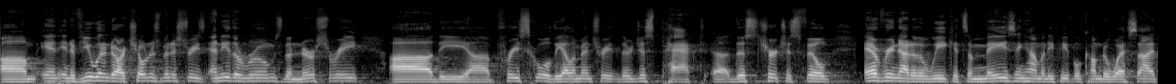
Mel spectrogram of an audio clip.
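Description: Against a quiet background, the speech runs at a very fast pace with fairly even intonation. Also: man. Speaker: pastor. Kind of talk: sermon. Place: church.

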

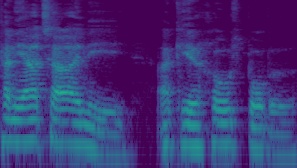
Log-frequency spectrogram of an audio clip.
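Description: In a Welsh accent, a man speaks very slowly at a medium pitch, his dark, mellow tone somewhat breathy and solemn, against a quiet background with audible room echo. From Wales. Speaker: church service leader. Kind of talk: morning prayer service, bilingual Welsh-English, with intercessory prayer. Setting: online church service, livestream. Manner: fervent, solemn and earnest, with slow, measured, devout intonation. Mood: calm, solemn. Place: home room. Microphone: webcam.

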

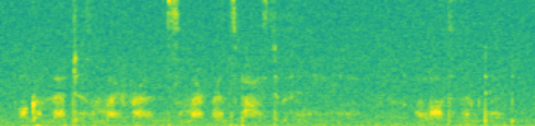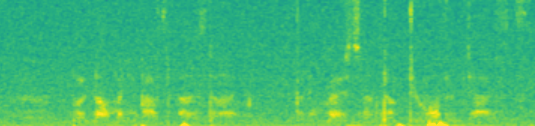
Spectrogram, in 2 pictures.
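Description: Whispering at a very fast pace, a woman speaks with big swings in loudness over noticeable background noise. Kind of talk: whispered ASMR-style talk to camera. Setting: recorded late at night at home. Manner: whispered, soft-spoken.

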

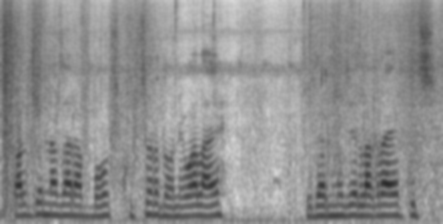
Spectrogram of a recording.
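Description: Against noticeable background noise, a man talks at a fairly slow pace, the sound dry with no echo. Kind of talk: casual vlog chat.

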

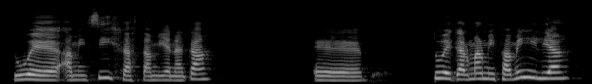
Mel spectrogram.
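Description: At a very slow pace with long, frequent pauses, a woman speaks in a fairly high pitch with ordinary pitch variation. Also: quiet background. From Buenos Aires, Argentina; Argentina. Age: 40s. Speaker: political activist and bookseller; bookseller. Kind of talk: political speech. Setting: stage with audience. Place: hall.

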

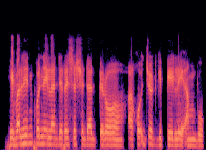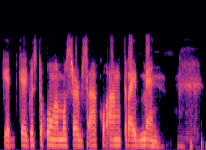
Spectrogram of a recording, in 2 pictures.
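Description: A woman speaks in a plain, everyday voice at a fairly low pitch and a moderate pace, with fairly even intonation and hardly any pauses. The sound is dry with no echo, and the background is quiet. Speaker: student and community member. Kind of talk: class discussion, testimony. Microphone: video call.

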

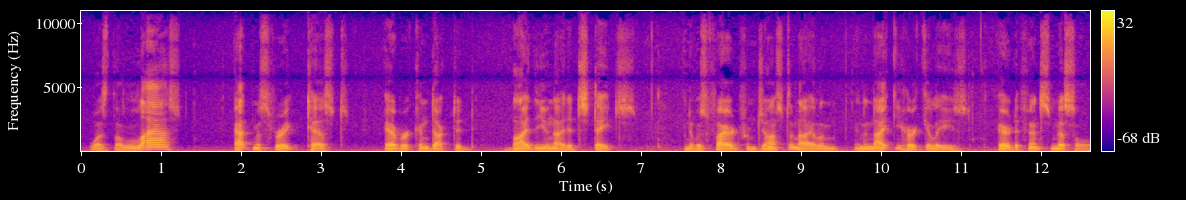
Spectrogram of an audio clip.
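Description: A man speaks at a fairly slow pace with vocal fry, fairly even intonation, and long, frequent pauses. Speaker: interviewee. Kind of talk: interview answer. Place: studio.

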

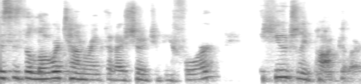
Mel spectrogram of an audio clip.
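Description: Somewhat breathy, a woman speaks at a moderate pace with ordinary pitch variation against a quiet background. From Ottawa, Canada; Canada. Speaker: photographer. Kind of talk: artist talk. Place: home room. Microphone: video call.

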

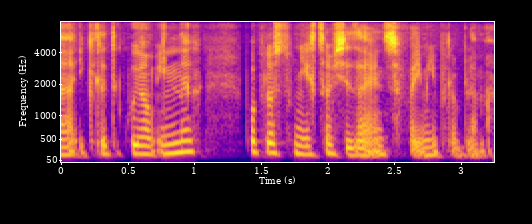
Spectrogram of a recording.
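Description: With fairly low pitch and fairly even intonation, a woman talks at a fairly quick pace against a quiet background, in dry sound with no echo. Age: 30s. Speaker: blogger and author; blogger. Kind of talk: casual chat. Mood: relaxed, smiling. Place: studio. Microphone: studio mic.

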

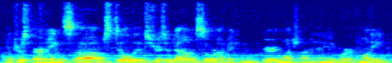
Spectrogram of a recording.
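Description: Noticeable background noise and audible room echo are present. A man speaks fairly quickly through them. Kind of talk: meeting report. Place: meeting room. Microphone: camera far.

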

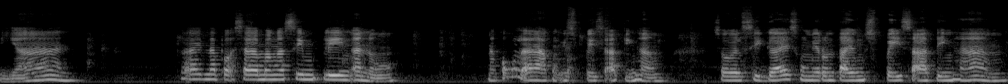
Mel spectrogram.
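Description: A woman speaks at a fairly slow pace with medium pitch and ordinary pitch variation. Her voice is somewhat breathy. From Visayas, Philippines. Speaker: cooking vlogger. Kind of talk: cooking tutorial. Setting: home kitchen. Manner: halting, stumbles over words. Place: kitchen.

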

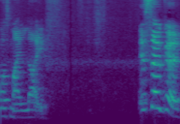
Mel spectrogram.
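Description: Raised and projected, this woman's voice has a bright, sharp tone. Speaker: book vlogger. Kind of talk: video announcement, enthusiastic talk to camera. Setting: video recording. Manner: fast talker; animated, excitable. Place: home room. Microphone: phone near.

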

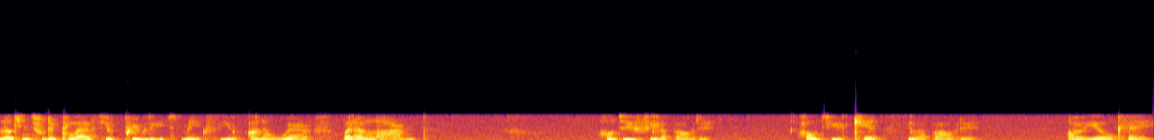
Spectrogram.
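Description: A woman speaks at a moderate pace and medium pitch, leaving long, frequent pauses. Light background noise is audible. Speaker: poet. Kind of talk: poetry reading. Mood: calm, pointed, slightly confrontational. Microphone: webcam.

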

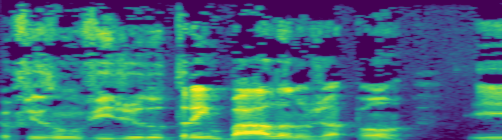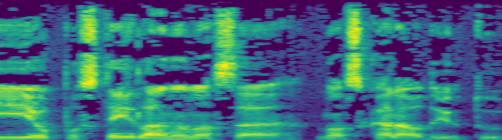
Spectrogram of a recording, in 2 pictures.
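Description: Here a man with a plain, everyday voice has a fairly low pitch. He keeps a moderate pace with ordinary pitch variation. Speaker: podcast co-host. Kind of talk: casual chat. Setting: Skype call.

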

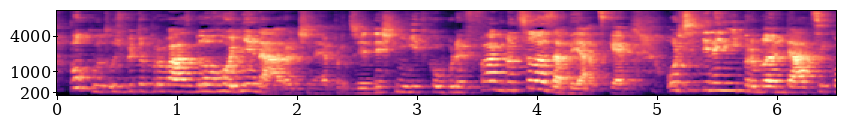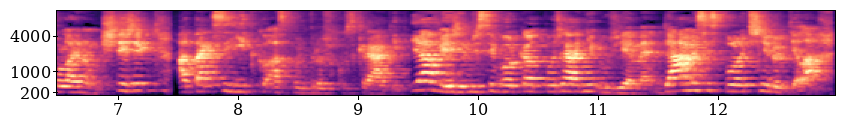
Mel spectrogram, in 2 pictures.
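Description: Audible room echo surrounds a woman who speaks at a fairly quick pace with hardly any pauses. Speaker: fitness trainer. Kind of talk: workout intro talk. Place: home room.

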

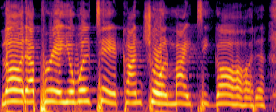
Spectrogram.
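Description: Music plays in the background as the speaker talks at a very slow pace. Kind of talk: fervent public prayer. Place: church.

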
